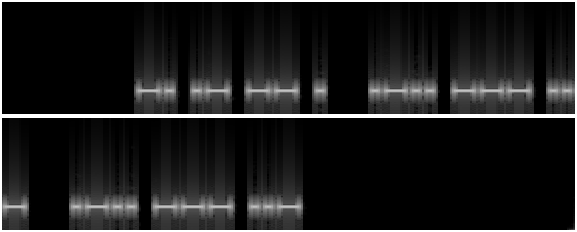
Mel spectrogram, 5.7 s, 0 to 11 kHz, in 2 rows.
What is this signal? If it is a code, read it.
Morse code, heard as a keyed tone, about 36 wpm, 700 Hz. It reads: NAME LOU LOU
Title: Practice QSO - Exchange 1 - Beginning - 35wpm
